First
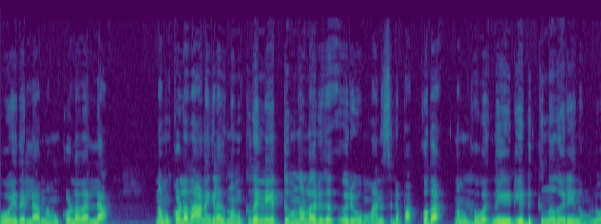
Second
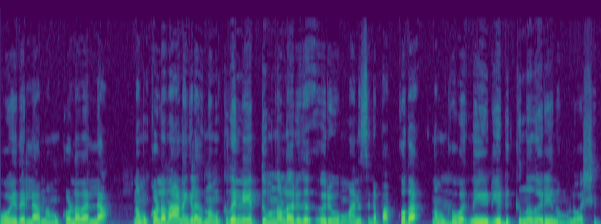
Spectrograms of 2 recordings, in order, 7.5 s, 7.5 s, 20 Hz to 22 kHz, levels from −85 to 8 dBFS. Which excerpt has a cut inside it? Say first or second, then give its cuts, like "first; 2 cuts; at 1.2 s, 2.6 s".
second; 1 cut; at 1.5 s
